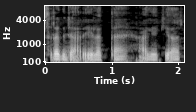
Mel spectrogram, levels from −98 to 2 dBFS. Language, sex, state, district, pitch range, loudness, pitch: Hindi, male, Bihar, Saharsa, 100-105 Hz, -25 LUFS, 100 Hz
